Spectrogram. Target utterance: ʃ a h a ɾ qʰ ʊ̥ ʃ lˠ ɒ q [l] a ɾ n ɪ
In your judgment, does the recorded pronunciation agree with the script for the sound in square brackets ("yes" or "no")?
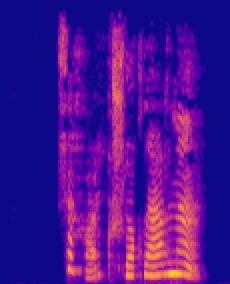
yes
